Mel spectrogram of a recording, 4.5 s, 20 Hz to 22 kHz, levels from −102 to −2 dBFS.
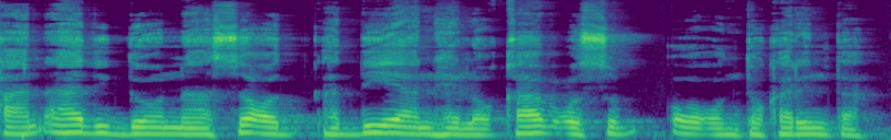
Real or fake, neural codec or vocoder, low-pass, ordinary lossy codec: real; none; none; none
